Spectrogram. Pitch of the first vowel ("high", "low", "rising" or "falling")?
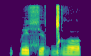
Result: high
